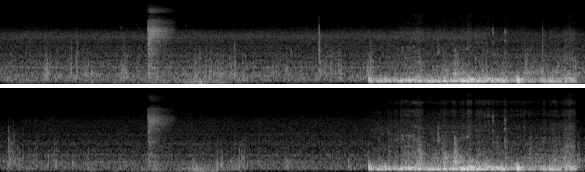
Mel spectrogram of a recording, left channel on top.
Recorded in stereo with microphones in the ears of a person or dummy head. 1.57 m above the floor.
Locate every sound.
1.5 s a snare drum: 20° left (ahead or behind)
3.7 s a sliding door: 25° right (ahead or behind)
